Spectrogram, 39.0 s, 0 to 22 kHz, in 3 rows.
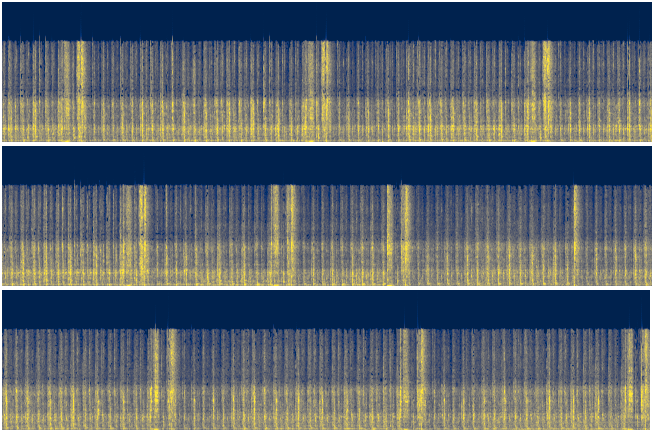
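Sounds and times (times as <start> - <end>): stationary engine clattering: 0.0 - 38.9
engine firing knocks: 20.4 - 25.0.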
